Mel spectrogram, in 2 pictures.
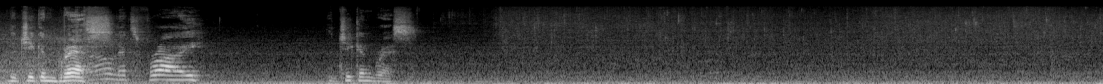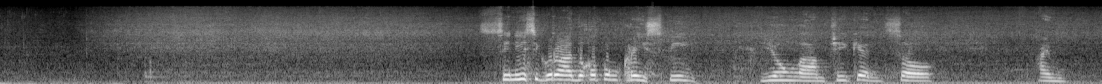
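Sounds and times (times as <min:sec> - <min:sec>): chicken sizzling in hot oil: 0:04.9 - 0:22.0.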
